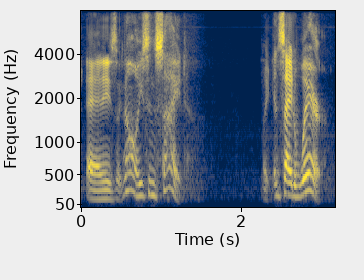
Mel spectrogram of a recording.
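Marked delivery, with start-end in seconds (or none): 0.5-1.3 high-pitched imitation of the other guy; matter-of-fact correction. Young Marine correcting him about Frank, high and innocent. Acting out the kid's answer. 2.4-3.1 high, louder disbelieving retort; incredulous question. Retold or imitated. Marine questioning the kid about Frank, incredulous.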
